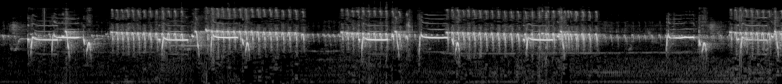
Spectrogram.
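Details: Bar-winged prinia lure call meant to draw in wild birds: bursts of loud buzzy rattling about a second long, separated by quieter whistled notes.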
